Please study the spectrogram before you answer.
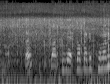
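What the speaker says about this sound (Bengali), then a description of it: "মাছ ভাজা হচ্ছে" Fish fries in a pan at a seaside picnic spot with a constant hissing sizzle while someone talks over it nearby.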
